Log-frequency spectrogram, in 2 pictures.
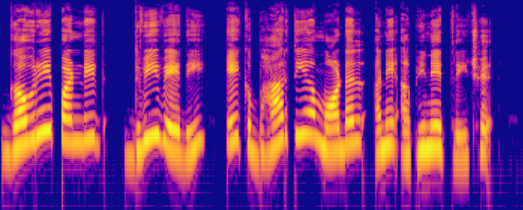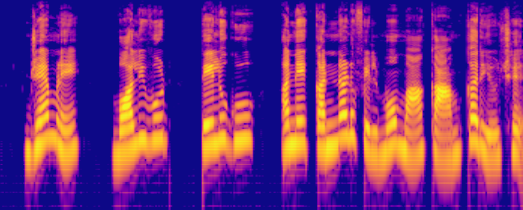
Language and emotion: Gujarati, neutral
